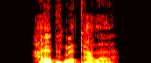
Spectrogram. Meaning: nominative/accusative/genitive plural of Halbmetall
- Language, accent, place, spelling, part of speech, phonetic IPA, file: German, Germany, Berlin, Halbmetalle, noun, [ˈhalpmeˌtalə], De-Halbmetalle.ogg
